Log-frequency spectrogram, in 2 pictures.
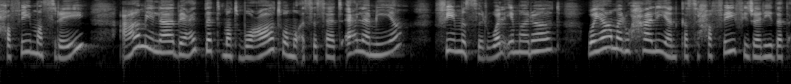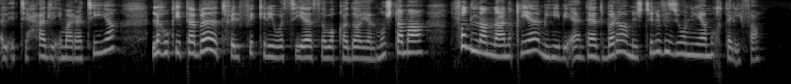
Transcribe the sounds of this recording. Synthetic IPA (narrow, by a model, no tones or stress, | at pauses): ħɑfiːmɨsˤɾɪʕamɪlabɪʕɪd̪ːamɑt̪ˤbuːʕɑːt̪wɪmʊʔasːasaːt̪ʔɪʕlaːmɪjːa | fimɨsˤɾwɪlʔɪmɑːɾˤɑːt̪ | wɪjaʕmaluħaːlɪjːankɑsˤɨħɑfiːfid͡ʒaɾiːd̪aʔalʔɪt̪ːɪħaːd̪alʔɪmɑːɾˤɑːt̪ʰɪjːalaɦkɪt̪aːbaːt̪filfɪkɾiwɪsːɪjaːsawɪqɑd̪ˤɑːjalmʊʒt̪amaʕfɑd̪ˤlɑnʕanqɪjaːmɪɦɪbɪʔɪ̰ʕd̪aːd̪bɑɾˤɑːmɪʒt̪ɪlɪfɪzjuːnɪjːamʊxt̪alɪfa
